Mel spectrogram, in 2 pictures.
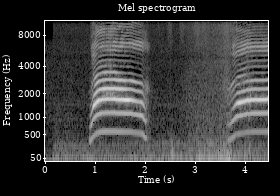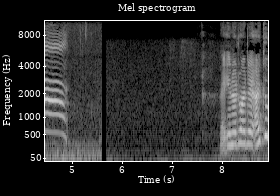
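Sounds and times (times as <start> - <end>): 
cat meowing long drawn-out calls: 0.9 - 2.1, 3.6 - 5.0
speech: 8.1 - 8.9.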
